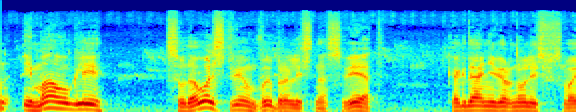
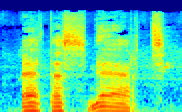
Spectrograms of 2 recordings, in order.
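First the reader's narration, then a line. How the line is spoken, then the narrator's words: Furious hiss. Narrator (Russian): Она с бешенством ожесточенно шипела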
